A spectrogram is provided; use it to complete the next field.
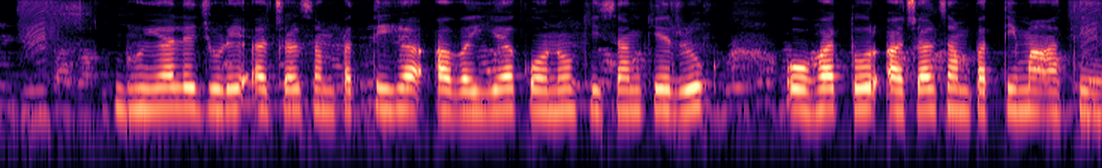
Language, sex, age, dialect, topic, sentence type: Chhattisgarhi, female, 18-24, Western/Budati/Khatahi, banking, statement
